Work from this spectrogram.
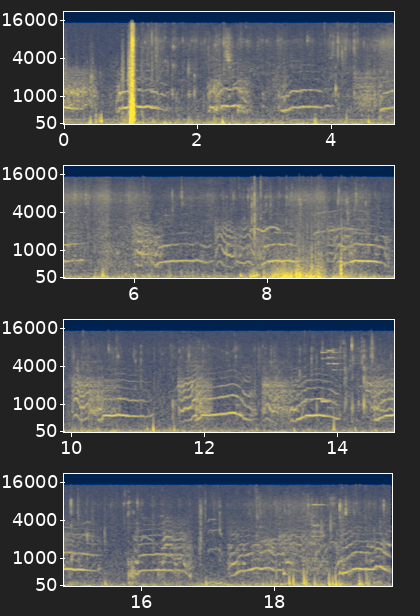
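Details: During the birth of Mirella's puppies, a Miniature Pinscher's whimpers come as a steady series of brief arched cries, regularly spaced about a second apart, with a low rumble and a click early on.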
